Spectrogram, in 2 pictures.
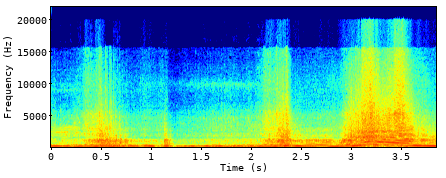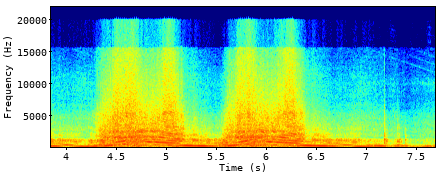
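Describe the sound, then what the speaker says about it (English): Flat-plane-crank V8 of a Chevrolet C8 Corvette Z06, naturally aspirated and rated at 670 horsepower, revving hard in a loud, close series of rising and falling sweeps, about five sharp climbs with quick drops between them. "this is a flat plane crank V8 engine cranking out 670 horsepower naturally aspirated"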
